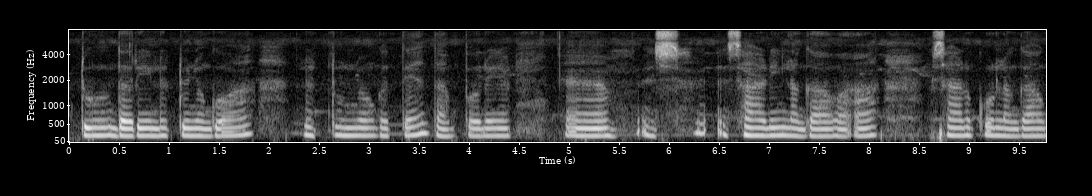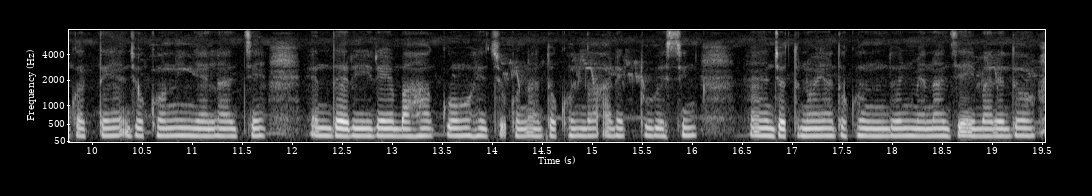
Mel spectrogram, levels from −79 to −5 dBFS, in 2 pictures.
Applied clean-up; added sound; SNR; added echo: none; none; none; none.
